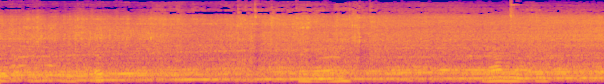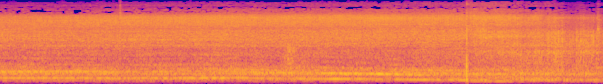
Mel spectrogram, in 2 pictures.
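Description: Zip line trolley pulleys rolling along a steel cable: a continuous whirring whine over a rushing hiss that builds slightly, then breaks off near the end as the rider reaches the platform.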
